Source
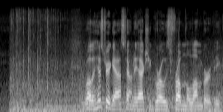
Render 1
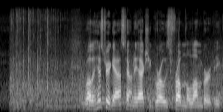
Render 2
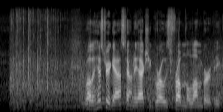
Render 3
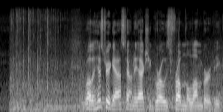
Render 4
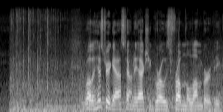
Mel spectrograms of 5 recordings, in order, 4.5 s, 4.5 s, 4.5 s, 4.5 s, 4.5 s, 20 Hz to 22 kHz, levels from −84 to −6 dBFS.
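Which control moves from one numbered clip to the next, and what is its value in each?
high-pass, cutoff frequency: 490 Hz, 1.4 kHz, 130 Hz, 41 Hz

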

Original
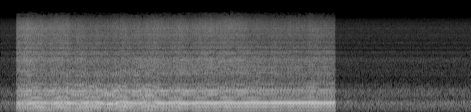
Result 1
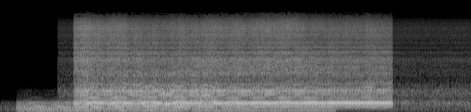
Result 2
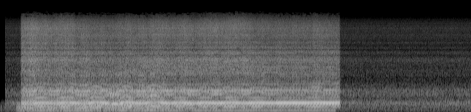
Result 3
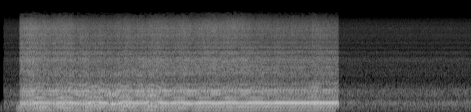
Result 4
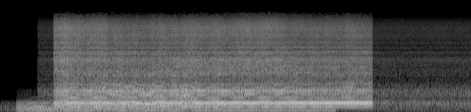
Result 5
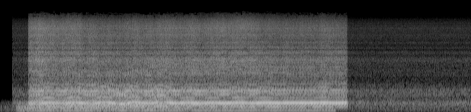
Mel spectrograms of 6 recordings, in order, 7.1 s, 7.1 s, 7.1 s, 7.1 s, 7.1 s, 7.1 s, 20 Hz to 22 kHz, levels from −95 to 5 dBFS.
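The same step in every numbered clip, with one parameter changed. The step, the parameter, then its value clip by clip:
bands offset in time, time: 860 ms, 70 ms, 50 ms, 560 ms, 180 ms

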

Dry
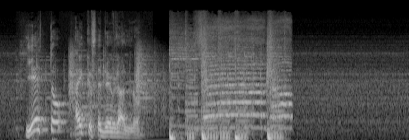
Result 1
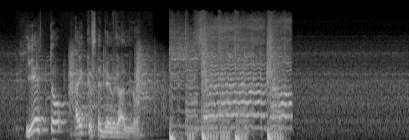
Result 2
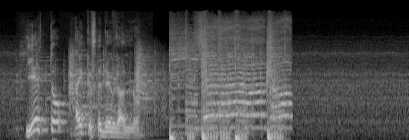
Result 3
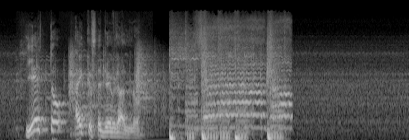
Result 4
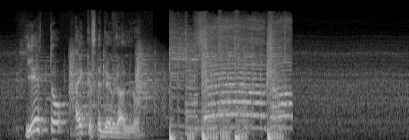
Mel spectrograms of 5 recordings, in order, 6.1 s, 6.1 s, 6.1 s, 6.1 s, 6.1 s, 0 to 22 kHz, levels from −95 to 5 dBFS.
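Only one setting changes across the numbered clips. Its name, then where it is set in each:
vibrato, rate: 8.3 Hz, 2.6 Hz, 16 Hz, 0.94 Hz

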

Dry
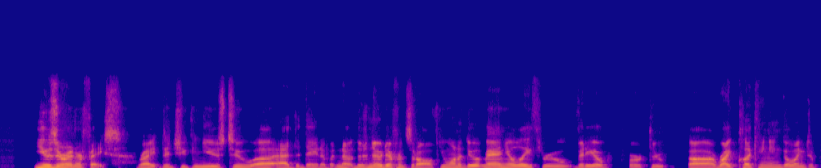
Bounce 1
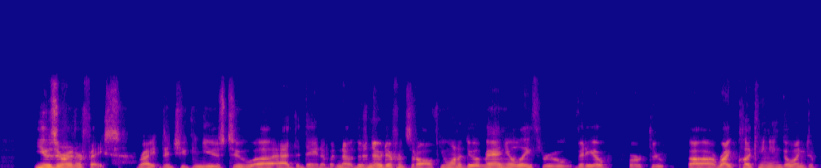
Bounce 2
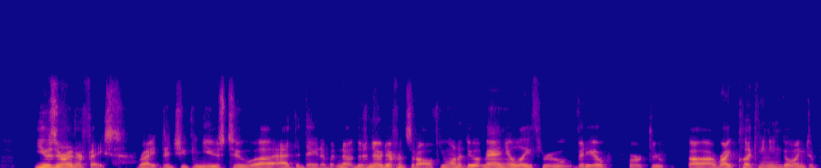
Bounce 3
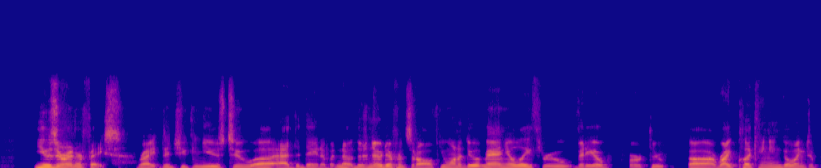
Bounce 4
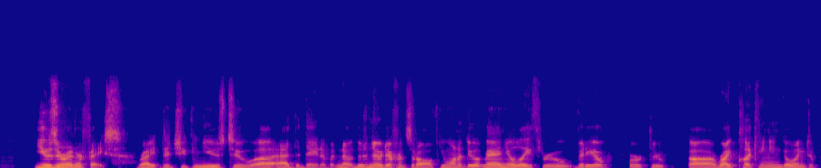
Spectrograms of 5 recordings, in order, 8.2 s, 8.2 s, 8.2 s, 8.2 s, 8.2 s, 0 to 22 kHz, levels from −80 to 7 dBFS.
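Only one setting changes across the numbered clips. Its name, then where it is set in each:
harmonic tremolo, rate: 10 Hz, 7 Hz, 2.3 Hz, 1.4 Hz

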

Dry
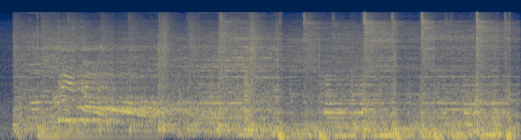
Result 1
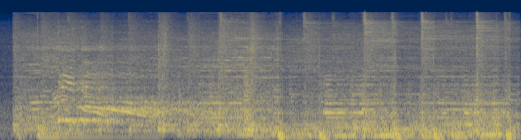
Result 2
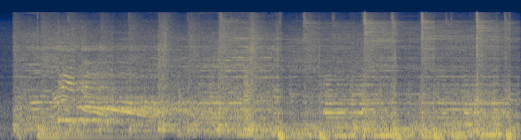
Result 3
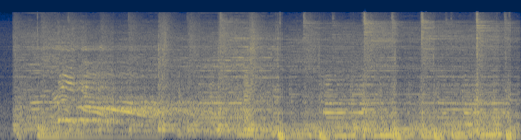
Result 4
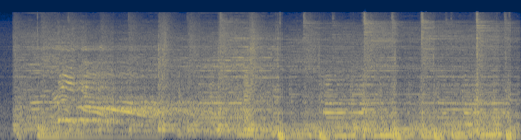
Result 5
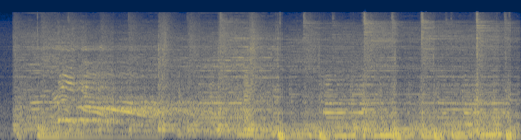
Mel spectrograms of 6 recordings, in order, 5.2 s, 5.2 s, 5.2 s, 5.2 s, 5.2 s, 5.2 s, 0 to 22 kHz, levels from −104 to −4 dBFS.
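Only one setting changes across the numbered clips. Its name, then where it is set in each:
peaking EQ, frequency: 460 Hz, 1.2 kHz, 12 kHz, 3.3 kHz, 86 Hz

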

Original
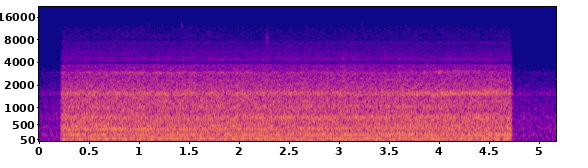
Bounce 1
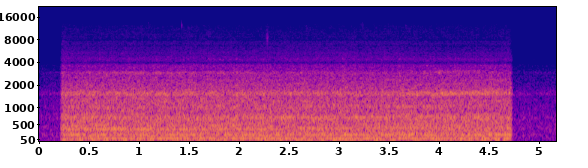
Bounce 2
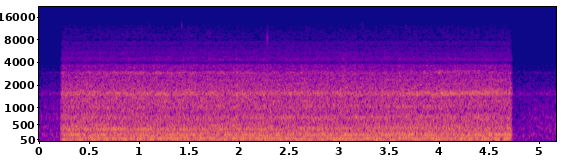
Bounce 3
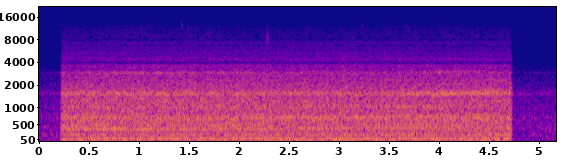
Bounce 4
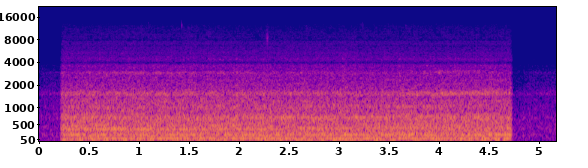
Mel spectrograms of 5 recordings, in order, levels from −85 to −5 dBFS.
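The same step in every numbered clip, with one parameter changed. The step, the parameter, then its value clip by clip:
dynamic bell, frequency: 7 kHz, 680 Hz, 180 Hz, 1.9 kHz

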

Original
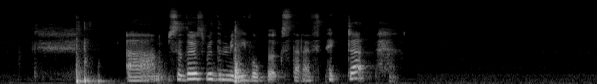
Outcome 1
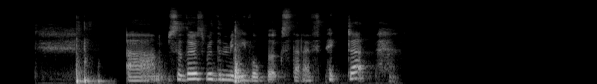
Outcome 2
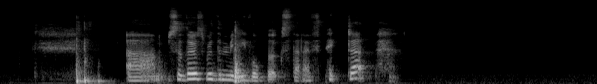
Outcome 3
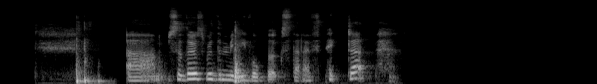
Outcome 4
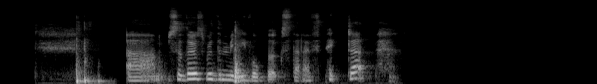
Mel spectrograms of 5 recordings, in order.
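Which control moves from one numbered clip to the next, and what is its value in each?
gate, range: -40 dB, -6 dB, -28 dB, -58 dB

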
